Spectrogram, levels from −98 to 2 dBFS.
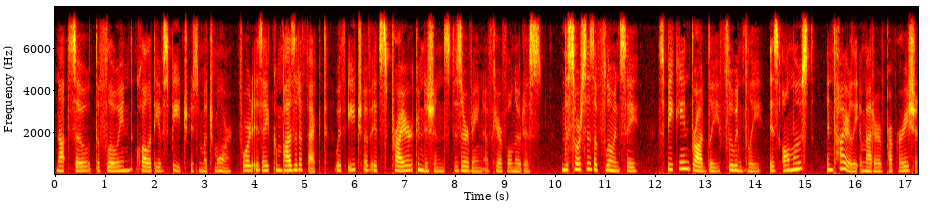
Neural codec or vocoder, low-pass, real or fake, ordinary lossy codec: none; 7.2 kHz; real; Opus, 64 kbps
